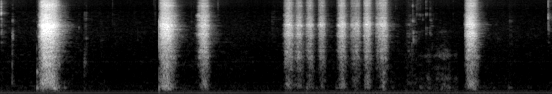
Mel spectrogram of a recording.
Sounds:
Sniff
